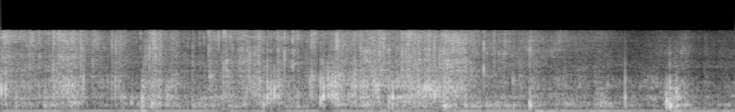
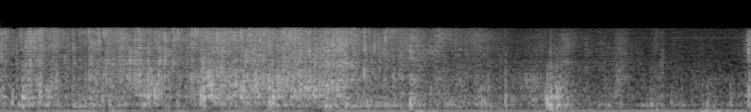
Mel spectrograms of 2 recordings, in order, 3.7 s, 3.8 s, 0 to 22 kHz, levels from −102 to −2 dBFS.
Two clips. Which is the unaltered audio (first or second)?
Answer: second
